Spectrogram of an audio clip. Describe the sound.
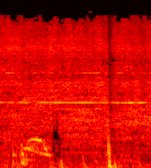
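A hair dryer runs in a bathroom with a steady, loud, airy whoosh that holds level throughout, broken by one brief bump partway through.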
